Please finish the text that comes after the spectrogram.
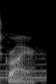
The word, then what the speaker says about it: Scryer: Rhymes with Friar, yes, Scryer.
